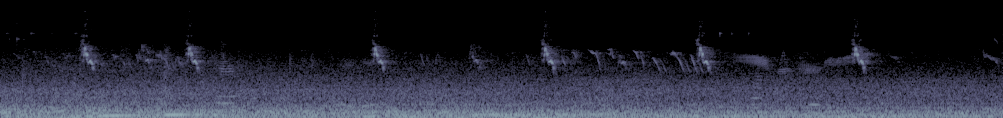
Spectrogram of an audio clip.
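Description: A bird chirping faintly: about six short, high, downward-sliding calls a second or two apart, with a quicker twittering run in the middle, over a steady low background rumble.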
